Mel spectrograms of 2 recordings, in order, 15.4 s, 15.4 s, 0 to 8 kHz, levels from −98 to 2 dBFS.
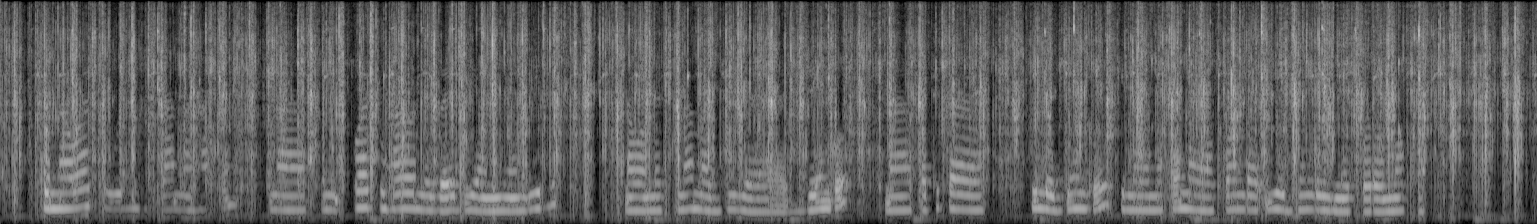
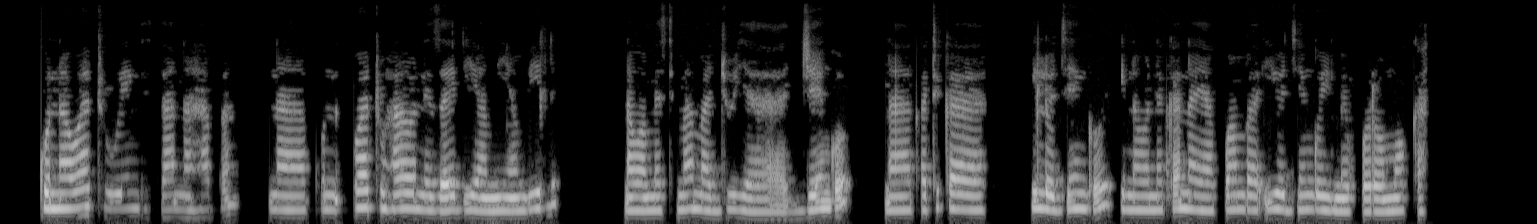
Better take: second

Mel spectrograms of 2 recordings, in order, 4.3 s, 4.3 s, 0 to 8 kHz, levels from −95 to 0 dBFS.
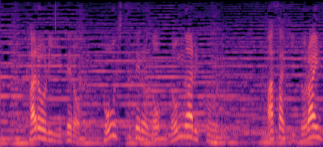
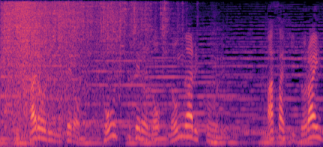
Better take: first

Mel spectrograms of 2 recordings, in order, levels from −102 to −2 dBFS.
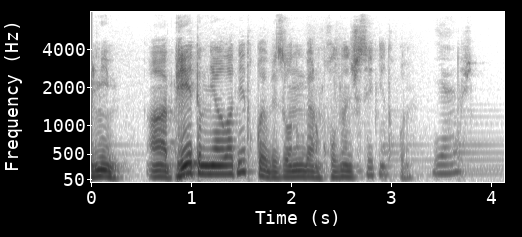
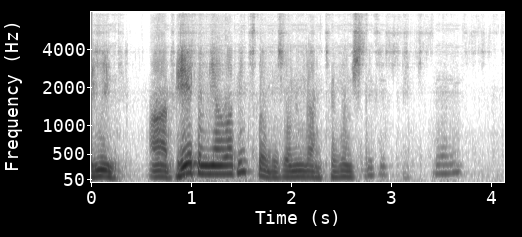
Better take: first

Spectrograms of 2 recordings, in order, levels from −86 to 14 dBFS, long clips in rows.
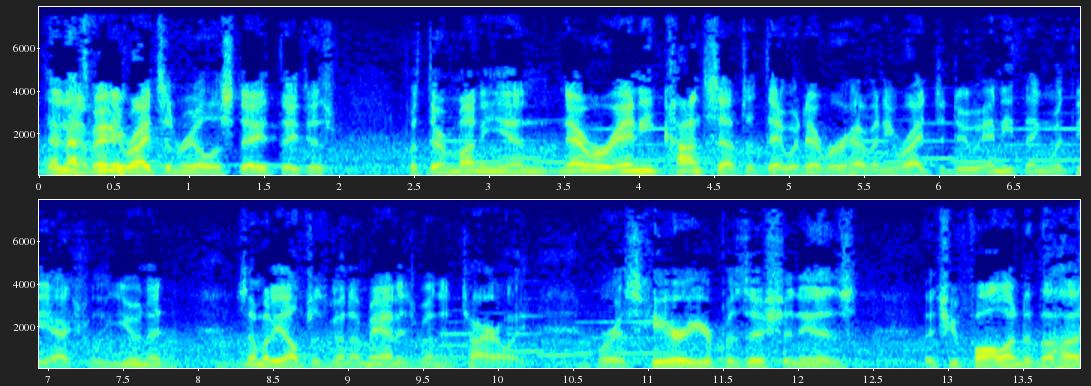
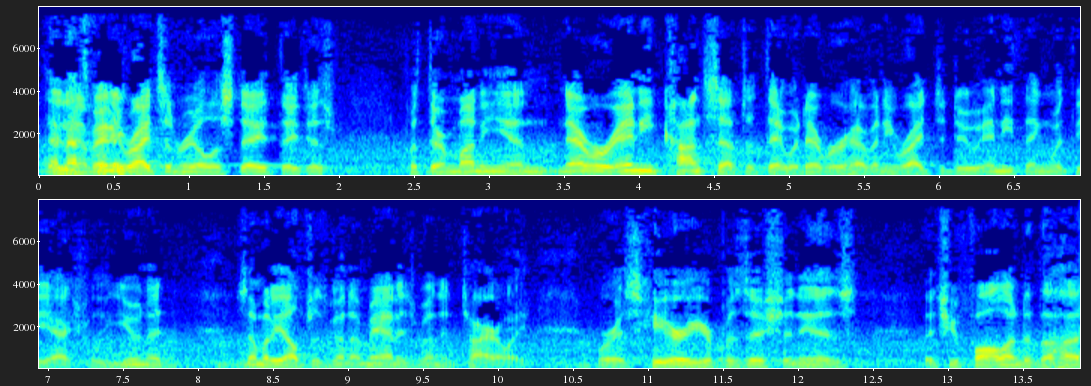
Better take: second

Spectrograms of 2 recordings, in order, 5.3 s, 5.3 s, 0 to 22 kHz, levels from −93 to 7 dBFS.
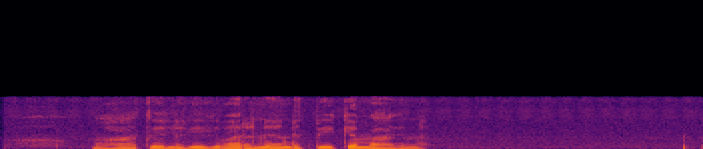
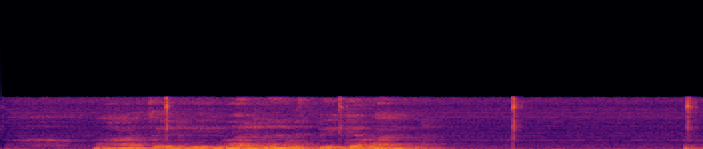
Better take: first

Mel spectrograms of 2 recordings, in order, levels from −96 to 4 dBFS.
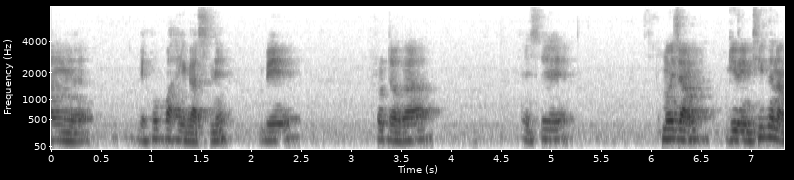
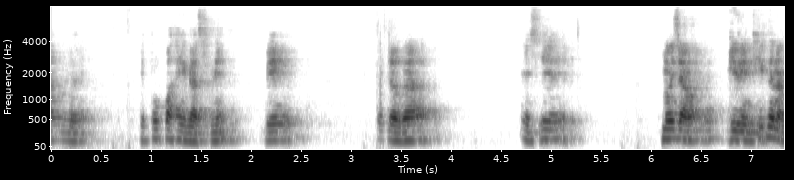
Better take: first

